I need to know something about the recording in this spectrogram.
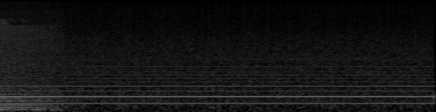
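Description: Silence: the song has ended, leaving only digital silence with a residual hum far too faint to hear.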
